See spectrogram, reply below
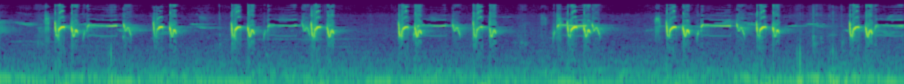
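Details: Actively singing prinia seeking a rival, giving quick bright chirping phrases of two or three clipped notes, repeated roughly every second with short pauses, against a quiet low background hum.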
